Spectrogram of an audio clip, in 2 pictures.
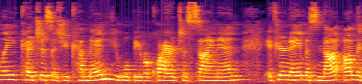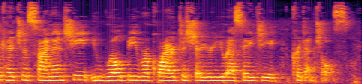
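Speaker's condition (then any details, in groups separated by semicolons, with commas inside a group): No condition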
